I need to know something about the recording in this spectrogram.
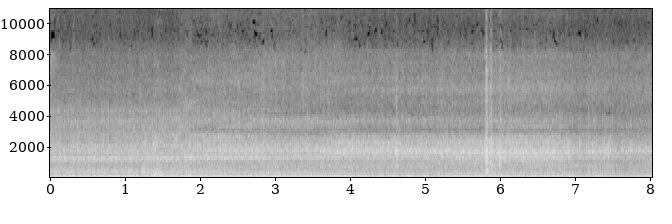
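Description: A four-cylinder sport bike revs in place.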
